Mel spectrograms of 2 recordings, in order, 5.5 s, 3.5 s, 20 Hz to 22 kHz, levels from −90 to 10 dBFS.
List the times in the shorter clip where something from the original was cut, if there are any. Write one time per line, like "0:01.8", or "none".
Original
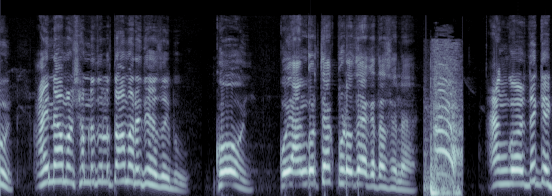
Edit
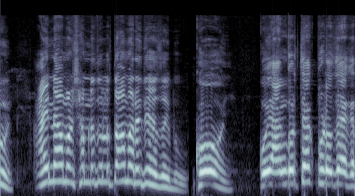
0:01.8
